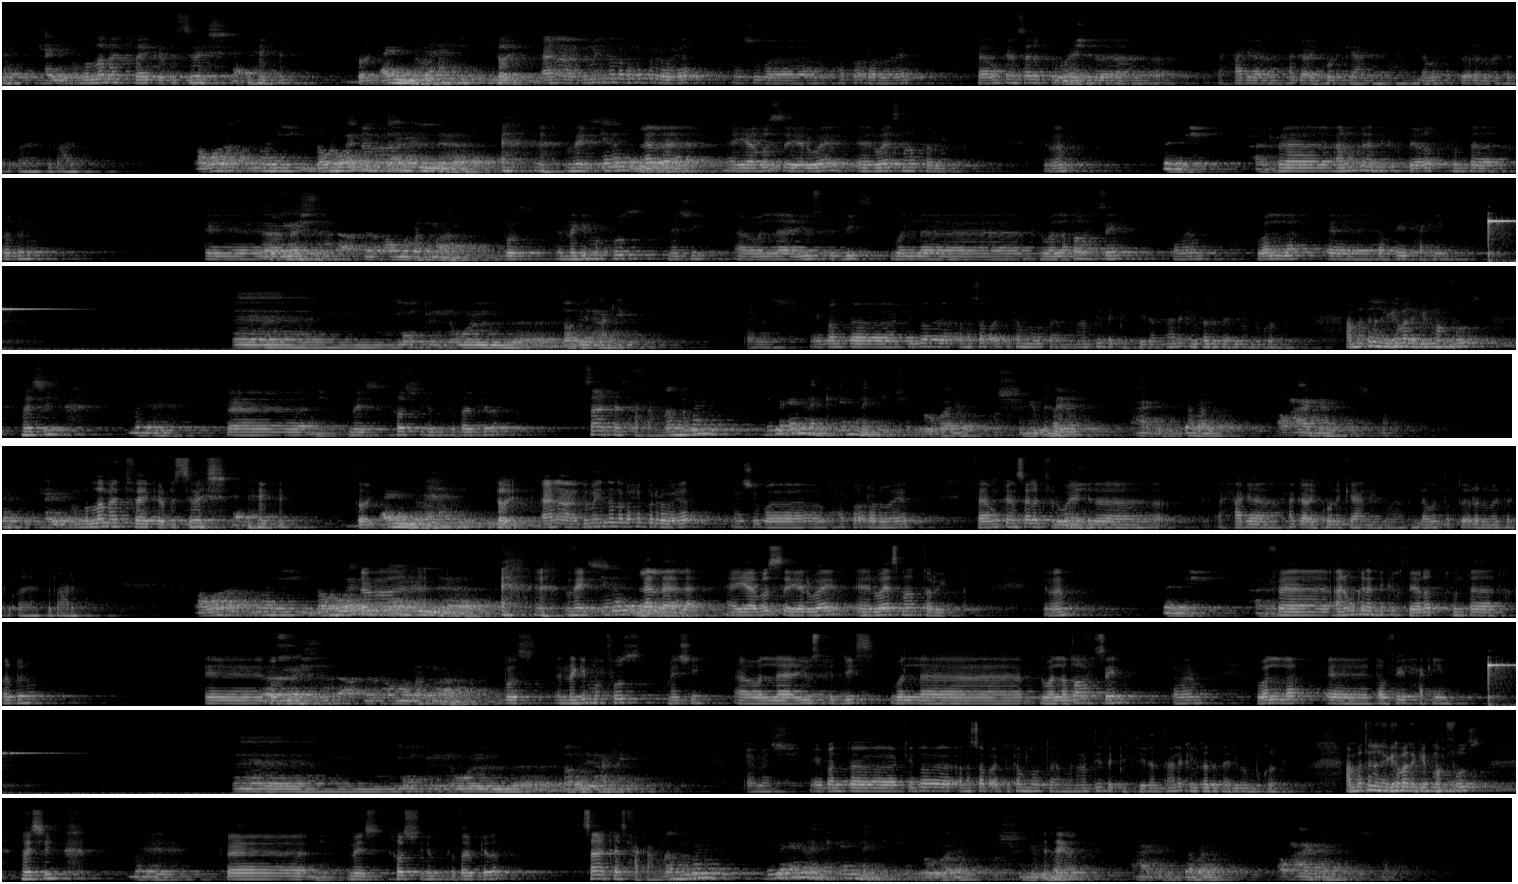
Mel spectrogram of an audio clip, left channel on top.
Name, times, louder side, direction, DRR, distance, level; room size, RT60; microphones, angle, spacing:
voice 1, 0.0-0.7 2.3-2.4 3.4-5.1 5.8-5.9 10.5-10.8 17.1-19.9 21.0-22.0 22.3-22.4 26.7-27.1 27.6-27.9 32.9-35.2 47.7-51.7 59.7-59.9 61.8-62.2 63.6-63.8 67.2-67.7 68.2-70.2 70.5-71.1 71.8-72.7 73.3-74.4, equal, 30° left, -2 dB, 3.0 m, -34 dB
voice 2, 0.7-2.9 3.5-3.8 4.3-4.4 4.9-6.9 7.3-9.1 9.5-11.7 12.1-15.9 18.7-19.4 20.1-21.2 21.5-24.6 25.2-25.9 27.9-30.7 32.3-33.1 35.2-36.7 36.9-37.3 37.6-41.6 42.0-42.3 42.8-44.8 52.9-60.2 60.5-61.4 62.8-63.7 64.0-65.6 66.4-67.2 71.0-71.3, right 2 dB, 60° right, 8 dB, 0.8 m, -35 dB
Piano, 45.1-46.2, left 3 dB, 5° right, 0.6 m, -27 dB
17.0 x 6.4 x 6.5 m, 1.5 s
head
